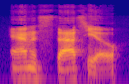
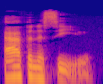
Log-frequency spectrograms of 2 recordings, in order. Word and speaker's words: Athanasiou: He said it's Athanasiou. So it's like, happened to see you. Exactly, yeah. But without the H.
